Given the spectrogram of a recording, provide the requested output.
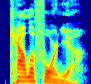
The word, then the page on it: California: American English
